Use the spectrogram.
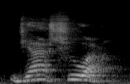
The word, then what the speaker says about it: Yahshua: Entonces, en hebreo se escribe y se pronuncia Yahshua, Yahshua con doble H, sin Y.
